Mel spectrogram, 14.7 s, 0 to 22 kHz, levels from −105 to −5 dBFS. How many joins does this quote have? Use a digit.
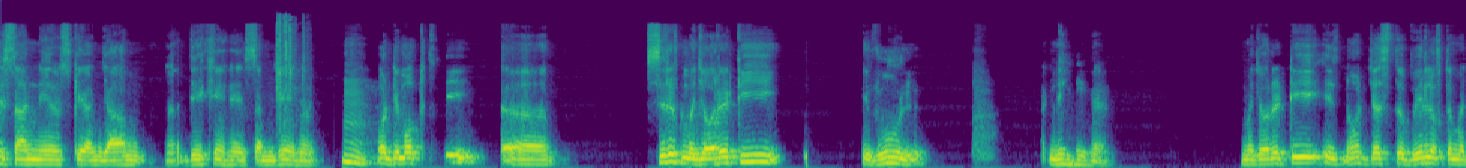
1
